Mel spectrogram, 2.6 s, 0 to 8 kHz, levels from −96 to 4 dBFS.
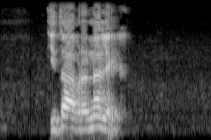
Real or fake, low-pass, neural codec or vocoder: real; 7.2 kHz; none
